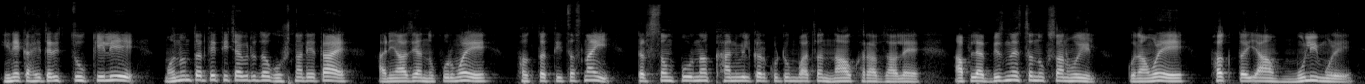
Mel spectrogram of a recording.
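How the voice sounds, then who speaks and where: A man doing a furious aunt who scolds and accuses without pause. The voice is pushed up high and sharp for her. The rant is harsh and relentless. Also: steady tone, highs cut off, natural voice. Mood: angry, accusing. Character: angry scolding middle-aged aunt, woman.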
